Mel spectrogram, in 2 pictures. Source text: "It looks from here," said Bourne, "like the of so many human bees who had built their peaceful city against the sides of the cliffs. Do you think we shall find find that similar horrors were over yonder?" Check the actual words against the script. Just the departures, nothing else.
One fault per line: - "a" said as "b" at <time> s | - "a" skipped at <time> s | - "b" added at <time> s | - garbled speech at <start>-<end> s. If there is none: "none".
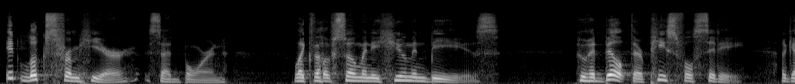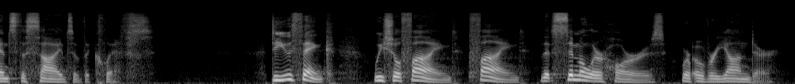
none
